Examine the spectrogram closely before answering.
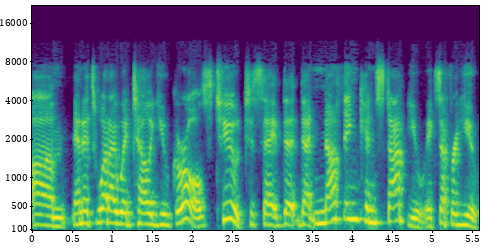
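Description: Somewhat breathy and medium in pitch, a woman's voice moves at a fairly slow pace with lively intonation. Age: 40s. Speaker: podcast host. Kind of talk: casual chat.

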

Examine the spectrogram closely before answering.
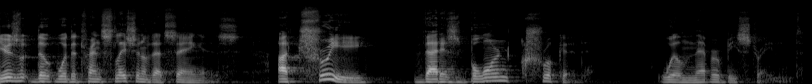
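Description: Speaking slowly with a Spanish accent, a man uses a medium pitch and ordinary pitch variation. His loudness swings widely. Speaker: pastor. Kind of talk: sermon. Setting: church.

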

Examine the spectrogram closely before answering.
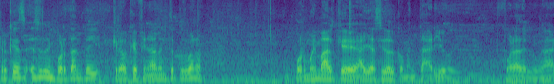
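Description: A man with a Mexican accent, lively intonation and a moderate pace. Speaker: podcast co-host. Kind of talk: casual chat.

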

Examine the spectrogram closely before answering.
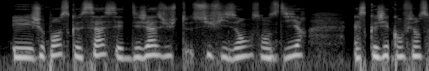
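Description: A woman talks at a fairly quick pace with a fairly high pitch and a dark, mellow tone. Her intonation is monotone and flat, and she sounds somewhat breathy. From Tunisia. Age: 40s. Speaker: art gallery founder, former engineer. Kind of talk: casual interview.

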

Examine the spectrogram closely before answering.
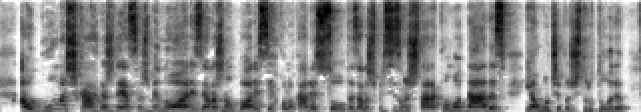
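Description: A woman speaks very fast with a strong Carioca accent, her pitch fairly high and its variation ordinary. Noticeable background noise runs behind her. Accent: Carioca accent, still strong. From Rio de Janeiro, Brazil. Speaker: shipping company executive. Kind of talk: interview.

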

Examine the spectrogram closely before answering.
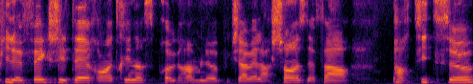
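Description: Speaking in an Acadian accent, a woman uses a fairly high pitch and a monotone, flat intonation at a moderate pace. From Acadia, Dieppe, New Brunswick. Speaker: singer and nursing student. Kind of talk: casual interview.

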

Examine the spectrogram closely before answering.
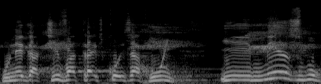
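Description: A man's voice with audible room echo. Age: 50s. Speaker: cattle rancher. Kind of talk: interview. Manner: animated.

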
